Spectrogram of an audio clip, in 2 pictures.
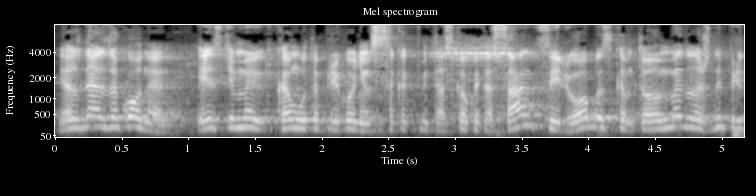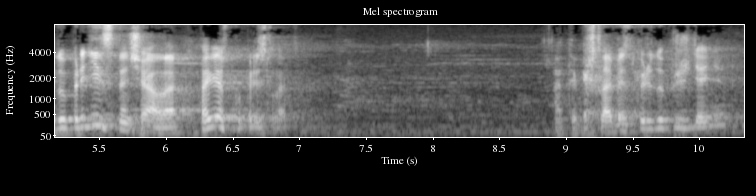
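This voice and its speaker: Male storyteller as pedantic, self-assured lawyer lodging objections, gravelly voice, reverberant hall. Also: high-pitched, animated, fairly quick, a little hiss or hum. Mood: argumentative. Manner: argumentative, pedantic. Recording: echoey hall with long reverb.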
